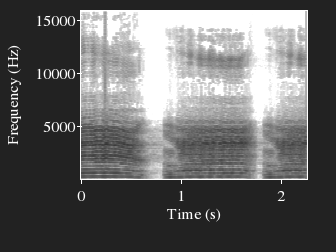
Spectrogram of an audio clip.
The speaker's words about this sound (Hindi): ई बकरी के तबीयत खराब भए गेलो, तनी देख लहो।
